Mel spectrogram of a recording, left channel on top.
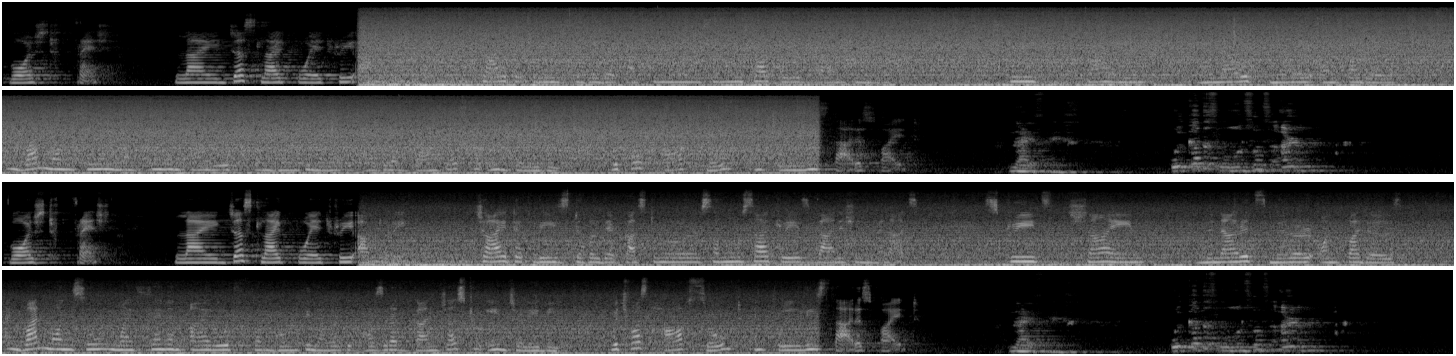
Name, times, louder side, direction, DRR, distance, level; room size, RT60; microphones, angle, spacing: voice 1, 0.1-1.1 1.7-9.2 9.5-11.5 11.9-14.0 14.5-23.6, right 3 dB, 75° right, 8 dB, 1.4 m, -30 dB
sound 1, 3.5-22.7, left 5 dB, 70° left, 1.0 m, -27 dB
voice 2, 24.6-25.7 26.2-27.6, left 1 dB, 10° left, -4 dB, 4.3 m, -37 dB
28.5 x 21.0 x 9.4 m, 1.0 s
head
